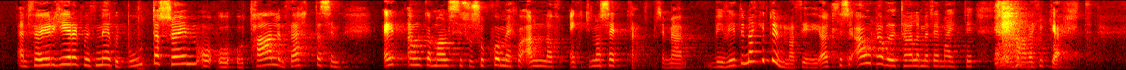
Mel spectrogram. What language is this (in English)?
Icelandic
